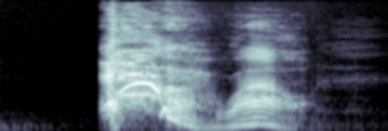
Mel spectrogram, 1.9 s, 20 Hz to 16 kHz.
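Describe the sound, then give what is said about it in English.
A single loud sneeze: a sudden noisy burst followed by a voiced, tonal trailing sound, lasting about a second with silence on either side. “My sneeze can be heard in 5 counties without a microphone.”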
